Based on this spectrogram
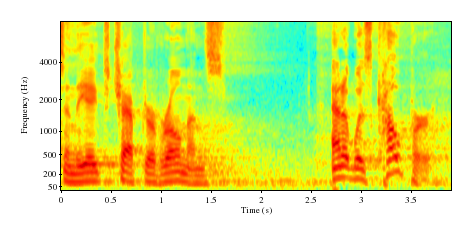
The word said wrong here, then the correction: Cowper: Actually, I think to be pronounced Cooper, I think the English folks pronounce his name Cooper, William Cooper, who wrote regarding people, and this would certainly apply to atheists, wouldn't it?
